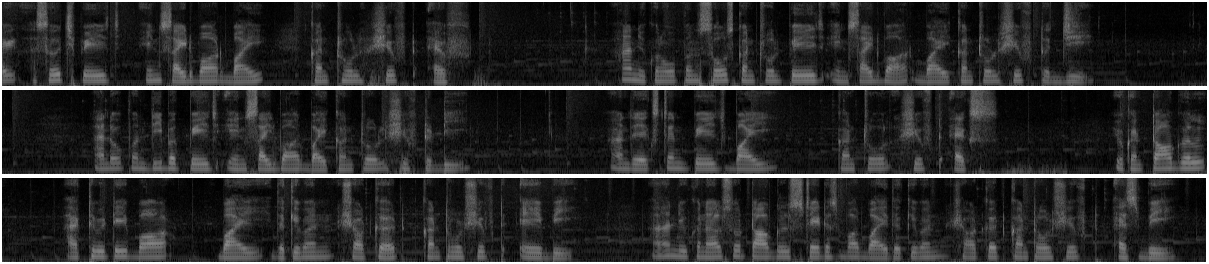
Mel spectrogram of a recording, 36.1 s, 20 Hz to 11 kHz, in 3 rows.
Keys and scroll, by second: 7.7 ctrl+shift+d, 10.5 ctrl+shift+x, 14.8 ctrl+b, 16.2 ctrl+b, 17.8 ctrl+b, 23.3 ctrl+shift+e, 24.5 ctrl+b.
